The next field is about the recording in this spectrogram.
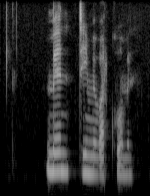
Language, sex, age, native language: Icelandic, female, 9, Icelandic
